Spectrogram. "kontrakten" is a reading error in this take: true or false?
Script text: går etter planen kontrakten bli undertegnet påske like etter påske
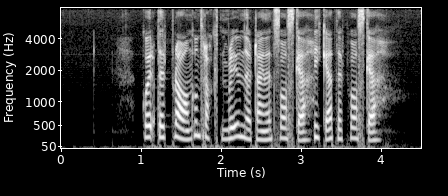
false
